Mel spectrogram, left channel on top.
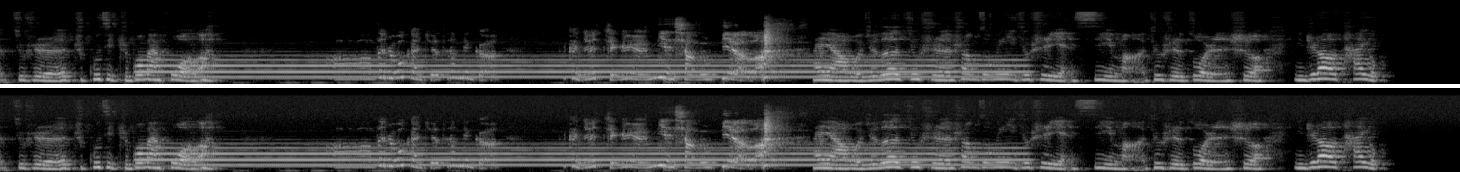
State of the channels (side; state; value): right; noise; hiss, 22 dB below the sound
